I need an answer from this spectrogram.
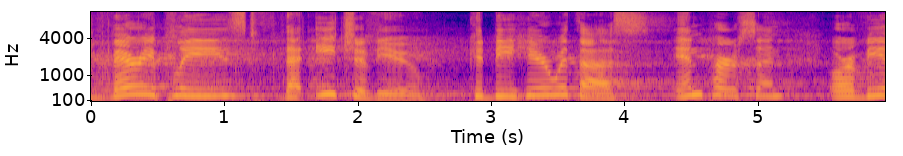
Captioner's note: cheering and applause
